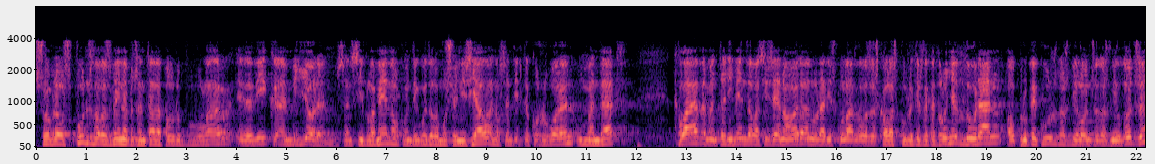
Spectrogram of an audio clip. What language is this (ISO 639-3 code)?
cat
